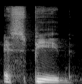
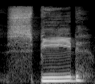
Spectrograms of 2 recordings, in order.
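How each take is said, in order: First: A vowel sound is added before the s. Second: The word starts directly with the s sound. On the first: "insert a vowel before the word" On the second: "If the word is speed"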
